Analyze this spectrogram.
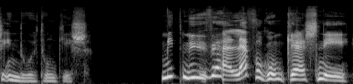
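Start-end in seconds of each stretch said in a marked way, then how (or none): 1.6-3.5 high, loud panicked shout; alarmed shouting. A narrator's reading. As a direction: yell out in alarm at the rider. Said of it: "kiabáltam". (rémült kiabálás)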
